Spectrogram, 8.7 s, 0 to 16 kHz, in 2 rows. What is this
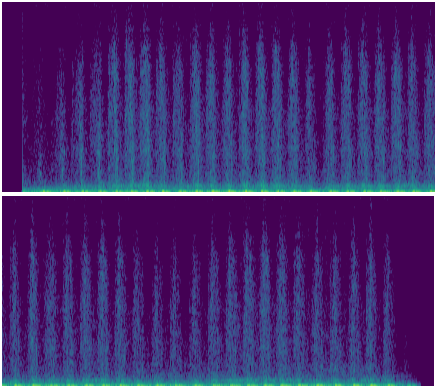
30-boomerang volando-consolidated
audios de la etapa 2 de la materia audio 1 , estos audios fueron grabados para el clip "the wish granter"
envyroment, foley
